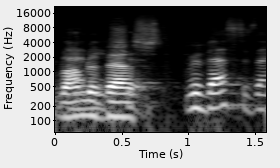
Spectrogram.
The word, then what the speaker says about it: Rivest: Rivest, is that how you say his name?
